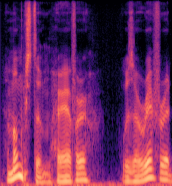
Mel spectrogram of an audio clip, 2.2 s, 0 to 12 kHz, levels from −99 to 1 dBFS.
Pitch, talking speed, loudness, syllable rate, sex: 110 Hz, 165 wpm, -16 LUFS, 5.8 syllables/s, male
